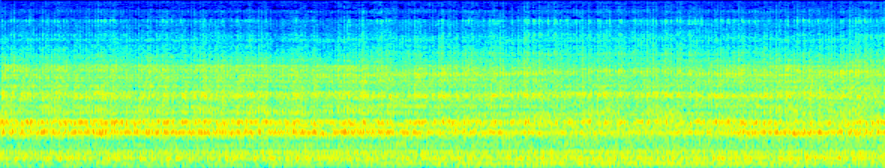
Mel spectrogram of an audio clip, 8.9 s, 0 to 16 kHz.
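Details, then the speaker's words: 2010 Bryant gas furnace inducer motor/blower, recorded at the direct exhaust vent: fast steady clicking like a card in bicycle spokes, echoing through the vents over the inducer hum; owner suspects motor ball bearings, unconfirmed. "you can hear it sounds like there's a card and spokes of a bicycle that noise is uh obviously echoing throughout the exhaust pipe"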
